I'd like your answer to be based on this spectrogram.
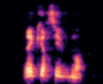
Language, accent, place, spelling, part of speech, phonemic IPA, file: French, France, Lyon, récursivement, adverb, /ʁe.kyʁ.siv.mɑ̃/, LL-Q150 (fra)-récursivement.wav
- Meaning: recursively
